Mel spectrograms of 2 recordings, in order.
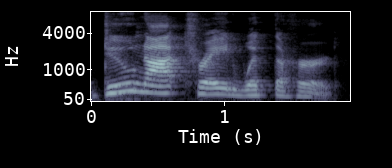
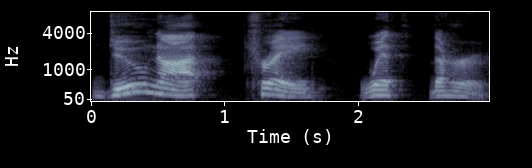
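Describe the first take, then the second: First: "do not trade with the herd" slow, "not" hit hard; slow emphatic. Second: "do not trade with the herd" again slowly, stress on "do"; slow it down and press on "do"; slow repeat. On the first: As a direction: drill it in word by word. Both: Shown as a demonstration. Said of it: "drill this in your guys' head".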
